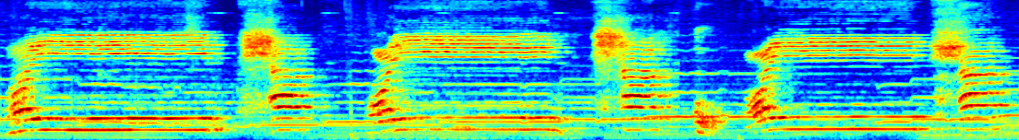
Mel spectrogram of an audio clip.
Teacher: عین، حا ادا ہوتے ہیں وسط حلق سے، یعنی گلے کے درمیان سے. یہ 2 حرف ہیں جو گلے کے درمیان سے ادا ہوتے ہیں.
